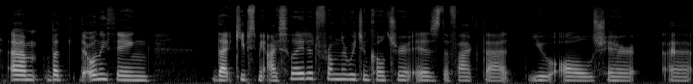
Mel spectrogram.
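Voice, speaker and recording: A young woman whose first language is Flemish Dutch, a student radio guest talking casually in English with many pauses and ums. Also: medium pitch, gravelly. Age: young adult. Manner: hesitant, many ums, plain non-native English.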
